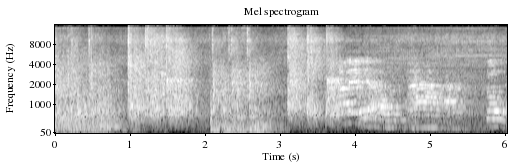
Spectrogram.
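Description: Hands slap a table and clap in quick pairs during a classroom positive-discipline exercise. The sharp, close thuds come in repeated doubles, and voices are heard underneath toward the end.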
